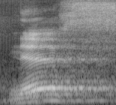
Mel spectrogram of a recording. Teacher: Kadzalika naf, huruf fa sukun dia juga memiliki sifat hamas, jadi ada nafas yang mengalir ketika mengucapkannya ya. Pertemukan ujung gigi dengan bibir bawah ya, makhraj huruf fa, sifat yang menyertainya hamas.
